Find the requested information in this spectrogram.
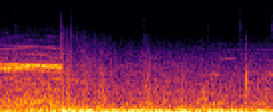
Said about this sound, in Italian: un colpo d'artiglieria atterra di fronte a lui, togliendogli il terreno sotto i piedi.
